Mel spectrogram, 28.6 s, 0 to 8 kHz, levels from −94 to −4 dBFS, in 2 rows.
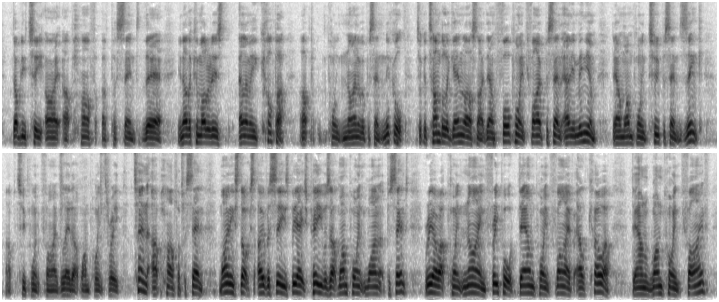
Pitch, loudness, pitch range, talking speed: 140 Hz, -16 LUFS, 125-160 Hz, 120 wpm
